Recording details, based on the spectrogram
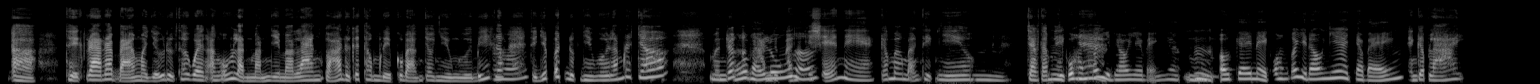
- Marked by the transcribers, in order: tapping
- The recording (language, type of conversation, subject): Vietnamese, podcast, Bạn giữ thói quen ăn uống lành mạnh bằng cách nào?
